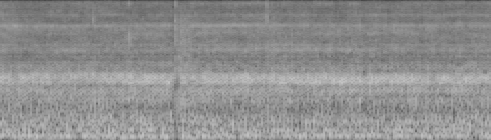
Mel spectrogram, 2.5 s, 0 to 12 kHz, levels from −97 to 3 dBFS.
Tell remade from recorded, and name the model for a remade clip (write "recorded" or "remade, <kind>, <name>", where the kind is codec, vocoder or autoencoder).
remade, vocoder, Vocos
